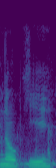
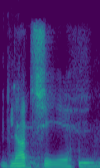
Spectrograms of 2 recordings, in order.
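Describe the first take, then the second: First: It is said with a plain, non-German pronunciation. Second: It is said with a German-style pronunciation. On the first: "instead of saying Noki" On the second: "the German way of speaking"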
